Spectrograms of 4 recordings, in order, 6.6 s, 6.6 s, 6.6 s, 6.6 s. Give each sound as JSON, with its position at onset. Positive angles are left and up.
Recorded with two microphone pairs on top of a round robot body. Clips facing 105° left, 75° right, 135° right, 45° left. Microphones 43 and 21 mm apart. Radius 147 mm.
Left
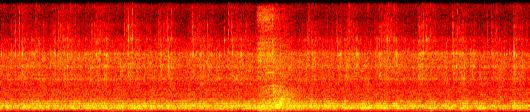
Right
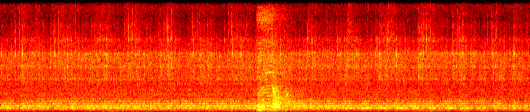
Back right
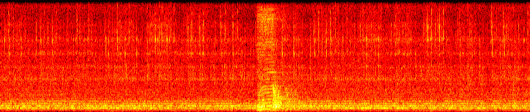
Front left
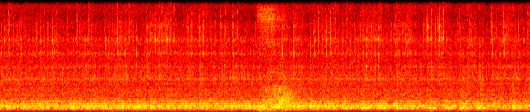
{"t": 3.2, "sound": "a drill", "azimuth_deg": -90, "distance_m": 7.0}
